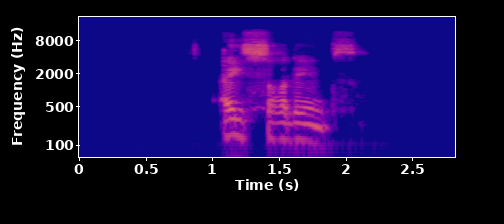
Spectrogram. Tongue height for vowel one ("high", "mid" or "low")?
low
